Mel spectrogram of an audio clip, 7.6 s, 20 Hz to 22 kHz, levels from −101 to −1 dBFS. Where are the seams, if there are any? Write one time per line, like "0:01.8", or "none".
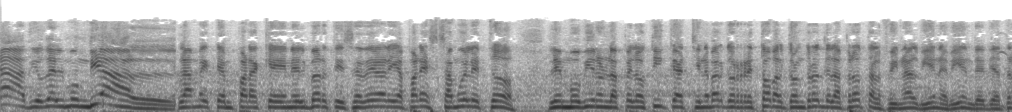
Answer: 0:01.3
0:03.3
0:05.2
